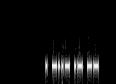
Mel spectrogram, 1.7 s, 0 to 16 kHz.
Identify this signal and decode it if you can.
Morse code, heard as a keyed tone, about 52 wpm, 700 Hz. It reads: EXAM
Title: Four Letter Words - 50wpm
